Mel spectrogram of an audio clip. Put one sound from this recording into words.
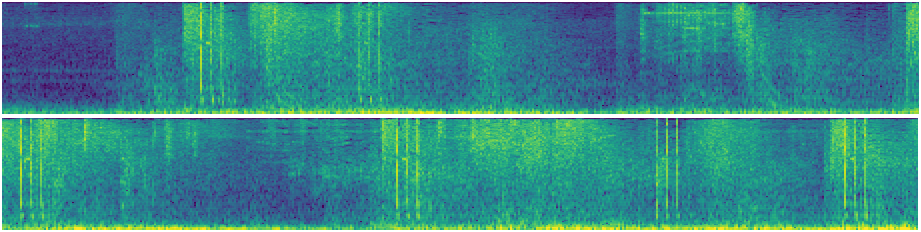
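Heavy metal footsteps thud with a deep, steady rumble.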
